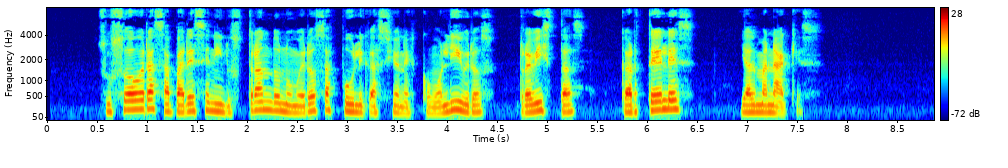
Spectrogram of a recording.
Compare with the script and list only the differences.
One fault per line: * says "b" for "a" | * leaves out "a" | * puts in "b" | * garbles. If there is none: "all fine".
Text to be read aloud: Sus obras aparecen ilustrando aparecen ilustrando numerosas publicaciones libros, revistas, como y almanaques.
* leaves out "aparecen ilustrando"
* puts in "como"
* says "carteles" for "como"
